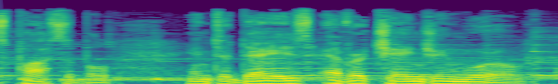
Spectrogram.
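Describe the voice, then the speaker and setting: Music plays in the background as a man talks fairly quickly. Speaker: narrator. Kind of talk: documentary narration.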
